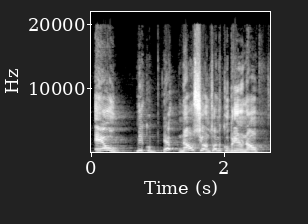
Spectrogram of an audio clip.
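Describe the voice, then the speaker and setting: A man's voice: very high voice, fast, pitched above the performer's own voice. A Brazilian man voicing a flustered, evasive Adam who stammers out cheerful denials. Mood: nervous.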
